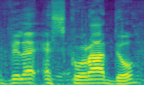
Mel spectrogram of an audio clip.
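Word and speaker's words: Villa Escudero: you know yeah California we're at a villa esta corridor that's how you pronounce it and it's a resort in the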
